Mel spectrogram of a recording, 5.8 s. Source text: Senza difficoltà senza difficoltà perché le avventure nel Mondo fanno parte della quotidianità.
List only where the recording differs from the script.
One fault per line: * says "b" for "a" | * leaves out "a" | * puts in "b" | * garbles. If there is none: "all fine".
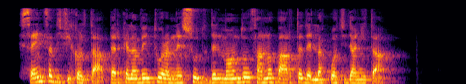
* leaves out "senza difficoltà"
* puts in "Sud del"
